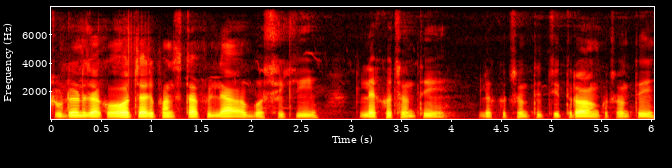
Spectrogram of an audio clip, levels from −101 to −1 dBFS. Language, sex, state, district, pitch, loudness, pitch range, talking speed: Odia, male, Odisha, Malkangiri, 105 Hz, -22 LUFS, 100-110 Hz, 100 wpm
